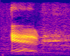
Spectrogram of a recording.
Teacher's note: In fact, the last R is also silent in British pronunciation, but not in American pronunciation.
